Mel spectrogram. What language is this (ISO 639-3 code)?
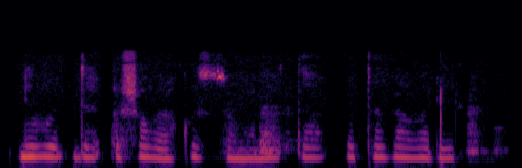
kin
